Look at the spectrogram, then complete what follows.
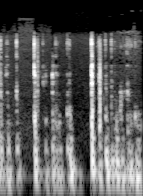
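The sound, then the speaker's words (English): Typing on a junky laptop keyboard: many quick plastic clicks and taps in uneven bursts, with brief pauses between runs of keystrokes. “is your keyboard like from an old Compaq computer? No, but it is a junky laptop.”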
